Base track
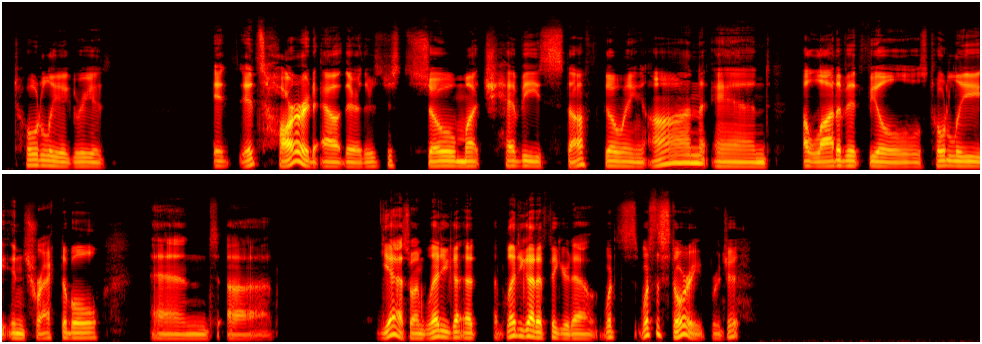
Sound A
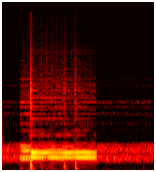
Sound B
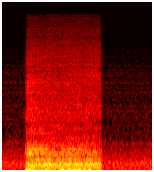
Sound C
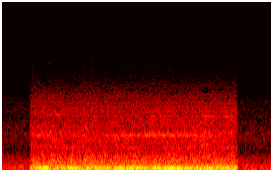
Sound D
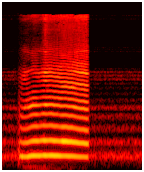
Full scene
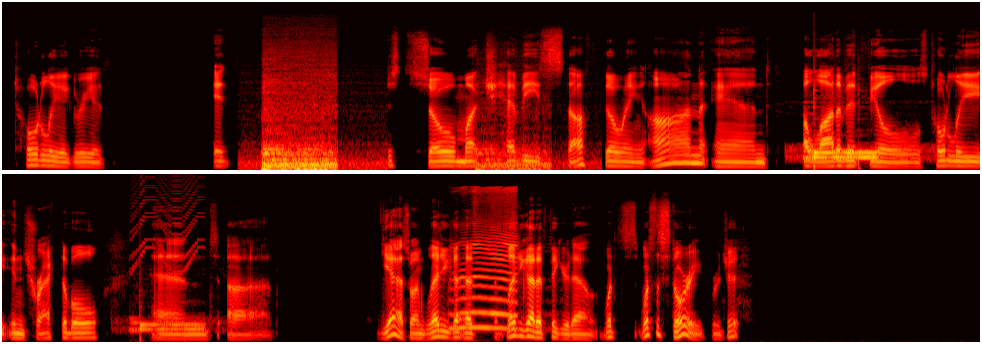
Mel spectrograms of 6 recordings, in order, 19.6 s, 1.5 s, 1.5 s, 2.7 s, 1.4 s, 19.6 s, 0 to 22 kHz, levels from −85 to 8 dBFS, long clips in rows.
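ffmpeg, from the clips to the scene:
-filter_complex "[2:a]asplit=2[a][b];[1:a]asplit=2[c][d];[0:a]volume=-6dB[e];[b]acompressor=threshold=-24dB:ratio=6:attack=3.2:release=140:knee=1:detection=peak[f];[d]acrusher=samples=15:mix=1:aa=0.000001:lfo=1:lforange=9:lforate=1.9[g];[e]asplit=2[h][i];[h]atrim=end=2.364[j];[a]atrim=end=1.5,asetpts=PTS-STARTPTS,volume=-5dB[k];[i]atrim=start=3.856[l];[f]atrim=end=1.5,asetpts=PTS-STARTPTS,volume=-9dB,afade=t=in:d=0.004:c=hsin,afade=t=out:st=1.496:d=0.004:c=hsin,adelay=4500[m];[c]atrim=end=1.52,asetpts=PTS-STARTPTS,volume=-5dB,afade=t=in:d=0.004:c=hsin,afade=t=out:st=1.516:d=0.004:c=hsin,adelay=7830[n];[g]atrim=end=1.52,asetpts=PTS-STARTPTS,volume=-15dB,afade=t=in:d=0.004:c=hsin,afade=t=out:st=1.516:d=0.004:c=hsin,adelay=10870[o];[4:a]atrim=end=1.4,asetpts=PTS-STARTPTS,volume=-8.5dB,afade=t=in:d=0.004:c=hsin,afade=t=out:st=1.396:d=0.004:c=hsin,adelay=14070[p];[j][k]acrossfade=d=0.004:c1=hsin:c2=hsin[q];[q][l]acrossfade=d=0.004:c1=hsin:c2=hsin[r];[r][m][n][o][p]amix=inputs=5:normalize=0"

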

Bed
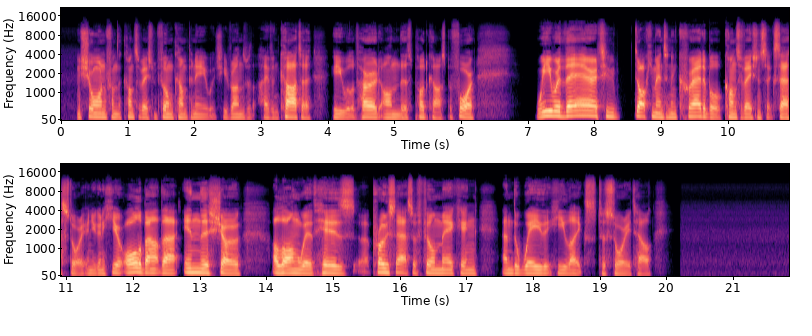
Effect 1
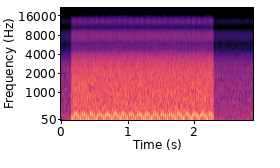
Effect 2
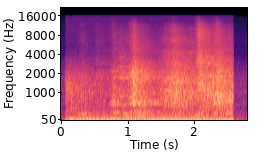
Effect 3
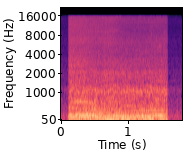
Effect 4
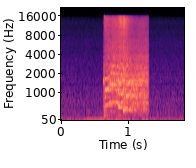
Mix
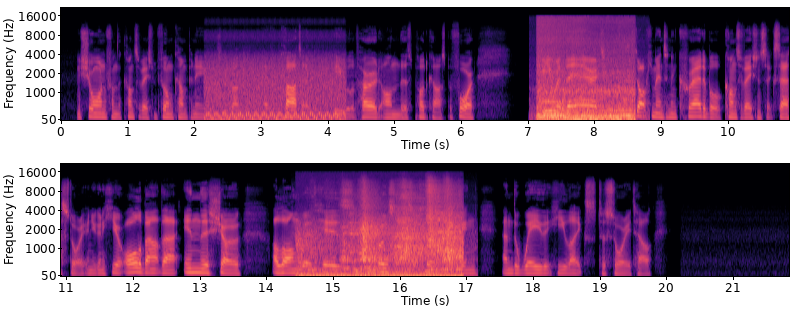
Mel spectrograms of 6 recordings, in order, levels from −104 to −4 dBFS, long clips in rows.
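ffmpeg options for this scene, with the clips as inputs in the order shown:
-filter_complex "[0:a]volume=-17.5dB[a];[1:a]atrim=end=2.88,asetpts=PTS-STARTPTS,volume=-17dB,afade=t=in:d=0.004:c=hsin,afade=t=out:st=2.876:d=0.004:c=hsin,adelay=1990[b];[3:a]atrim=end=1.81,asetpts=PTS-STARTPTS,volume=-7dB,afade=t=in:d=0.004:c=hsin,afade=t=out:st=1.806:d=0.004:c=hsin,adelay=7020[c];[2:a]atrim=end=2.8,asetpts=PTS-STARTPTS,volume=-10.5dB,afade=t=in:d=0.004:c=hsin,afade=t=out:st=2.796:d=0.004:c=hsin,adelay=14370[d];[a][b][c][d]amix=inputs=4:normalize=0"

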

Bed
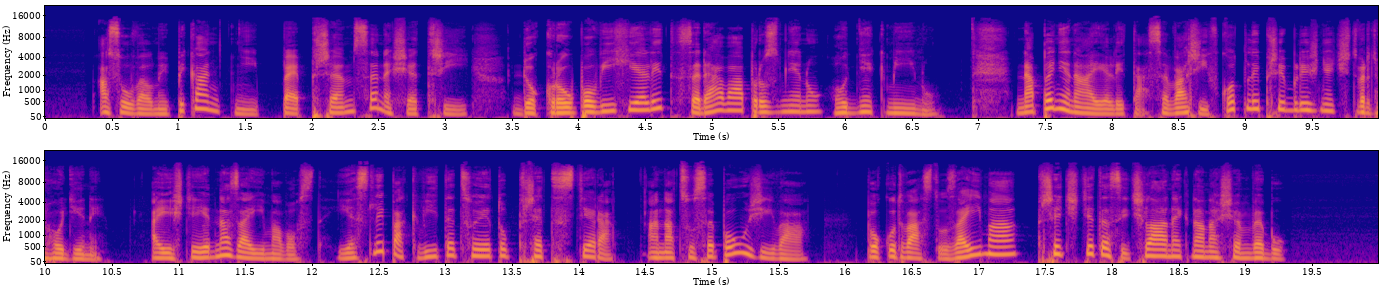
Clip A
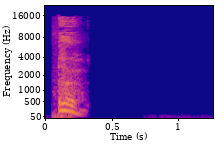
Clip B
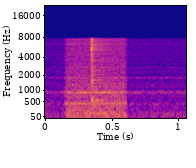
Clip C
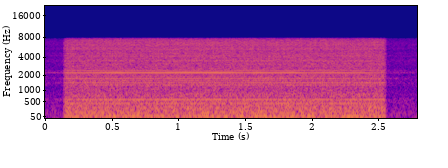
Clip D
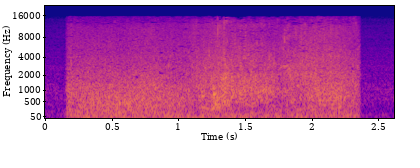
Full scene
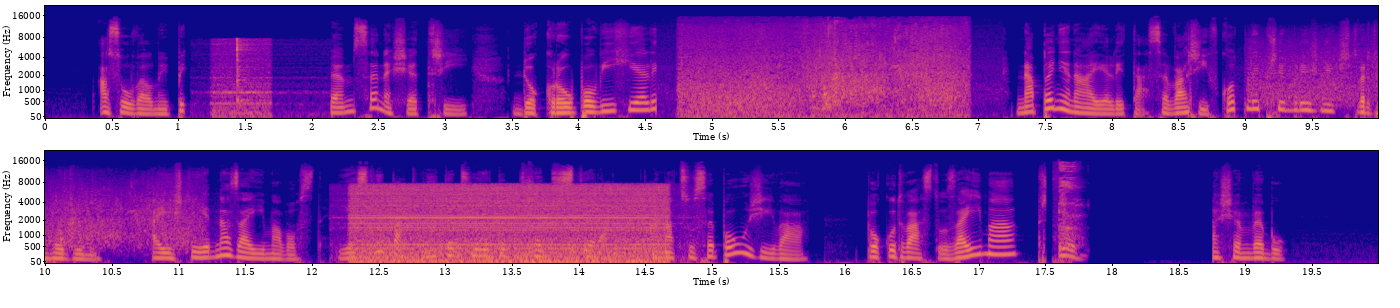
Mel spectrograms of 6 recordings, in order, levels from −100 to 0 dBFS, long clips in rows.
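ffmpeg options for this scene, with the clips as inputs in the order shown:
-filter_complex "[4:a]asplit=2[a][b];[0:a]volume=-8dB[c];[b]highpass=470,lowpass=6.3k[d];[c]asplit=4[e][f][g][h];[e]atrim=end=1.094[i];[2:a]atrim=end=1.06,asetpts=PTS-STARTPTS,volume=-10dB[j];[f]atrim=start=2.146:end=4.584[k];[a]atrim=end=2.61,asetpts=PTS-STARTPTS,volume=-8dB[l];[g]atrim=start=7.186:end=17.504[m];[1:a]atrim=end=1.26,asetpts=PTS-STARTPTS,volume=-9dB[n];[h]atrim=start=18.756[o];[d]atrim=end=2.61,asetpts=PTS-STARTPTS,volume=-14dB,afade=t=in:d=0.004:c=hsin,afade=t=out:st=2.606:d=0.004:c=hsin,adelay=8850[p];[3:a]atrim=end=2.79,asetpts=PTS-STARTPTS,volume=-2dB,afade=t=in:d=0.004:c=hsin,afade=t=out:st=2.786:d=0.004:c=hsin,adelay=12130[q];[i][j]acrossfade=d=0.004:c1=hsin:c2=hsin[r];[r][k]acrossfade=d=0.004:c1=hsin:c2=hsin[s];[s][l]acrossfade=d=0.004:c1=hsin:c2=hsin[t];[t][m]acrossfade=d=0.004:c1=hsin:c2=hsin[u];[u][n]acrossfade=d=0.004:c1=hsin:c2=hsin[v];[v][o]acrossfade=d=0.004:c1=hsin:c2=hsin[w];[w][p][q]amix=inputs=3:normalize=0"

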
